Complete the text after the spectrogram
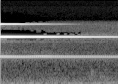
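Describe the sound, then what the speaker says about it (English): A meeting timer's bell rings once with a clear, bright strike, then its tone rings out and slowly fades, alone in a quiet room. "she will ring the bell at"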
